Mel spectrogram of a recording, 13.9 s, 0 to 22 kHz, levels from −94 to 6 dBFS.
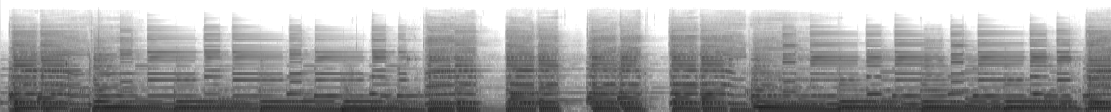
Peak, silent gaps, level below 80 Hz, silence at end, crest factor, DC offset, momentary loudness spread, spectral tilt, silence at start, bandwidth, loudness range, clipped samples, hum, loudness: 0 dBFS; none; -28 dBFS; 0 s; 14 dB; under 0.1%; 5 LU; -8 dB/octave; 0 s; 8.6 kHz; 1 LU; under 0.1%; none; -15 LUFS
